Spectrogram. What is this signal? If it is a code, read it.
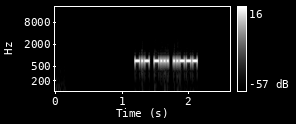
Morse code, heard as a keyed tone, about 50 wpm, 700 Hz. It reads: KB2
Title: USA Call Sign Prefixes - 50wpm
